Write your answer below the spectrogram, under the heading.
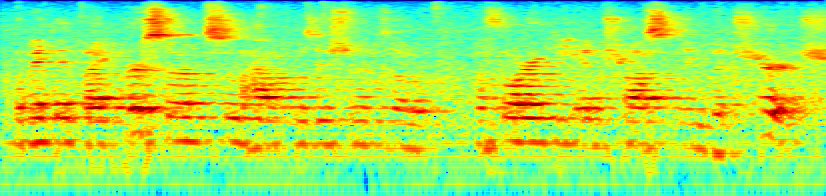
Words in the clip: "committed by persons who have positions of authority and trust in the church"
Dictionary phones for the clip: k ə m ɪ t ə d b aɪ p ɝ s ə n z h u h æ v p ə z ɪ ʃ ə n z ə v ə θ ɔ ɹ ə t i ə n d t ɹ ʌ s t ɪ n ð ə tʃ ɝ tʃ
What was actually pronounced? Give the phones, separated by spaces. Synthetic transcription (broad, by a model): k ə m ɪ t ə d b aɪ p ɝ s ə n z h u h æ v p ə z ɪ ʃ ə n z ə v ə θ ɔ ɹ ə t i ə n t ɹ ʌ s t ɪ n ð ə tʃ ɝ tʃ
